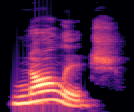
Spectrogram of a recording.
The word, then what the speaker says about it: knowledge: Knowledge. So many letters. So many useless letters in terms of our pronunciation, right?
